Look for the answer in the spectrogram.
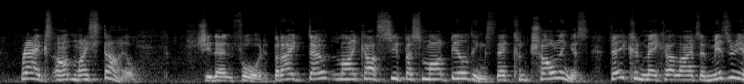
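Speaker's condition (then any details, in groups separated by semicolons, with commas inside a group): No condition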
